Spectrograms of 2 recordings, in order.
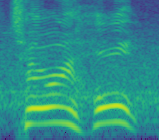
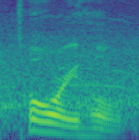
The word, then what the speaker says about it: Torrey Holt: That's Terry Holt. Torrey Holt. Jesus Christ, the way I've been saying the man name wrong the whole game.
